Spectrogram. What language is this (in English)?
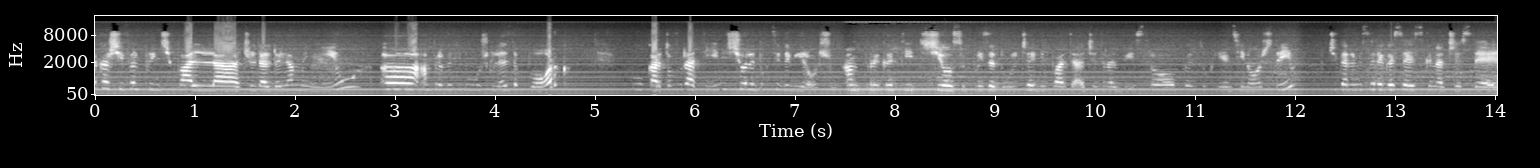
Romanian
